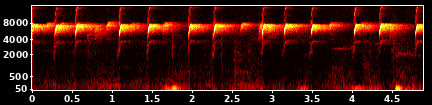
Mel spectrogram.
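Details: Pleret singing vigorously: a fast series of sharp, high chips, each a steep downward sweep, repeated about every third of a second throughout, with faint low thumps in the background.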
